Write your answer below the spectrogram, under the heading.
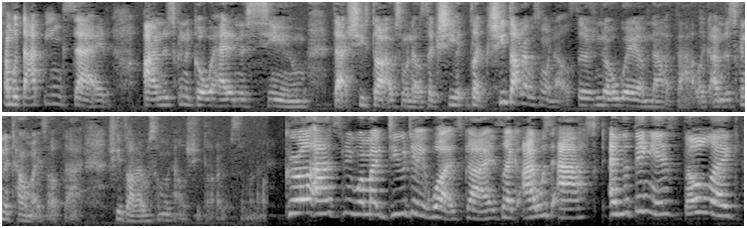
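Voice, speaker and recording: A young woman vlogger telling a funny story in casual chat, animated and laughing, with lots of fillers. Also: mid-range voice, brisk.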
